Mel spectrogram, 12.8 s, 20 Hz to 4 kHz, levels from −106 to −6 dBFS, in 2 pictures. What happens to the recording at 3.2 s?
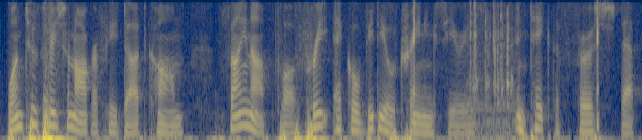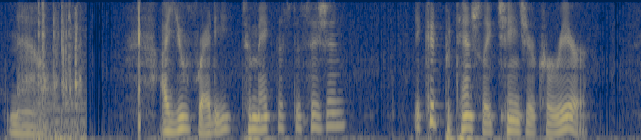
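Nothing goes wrong at 3.2 s; the audio carries straight through that moment, with the call path's narrow band, nothing above 4 kHz, the same there as elsewhere.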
